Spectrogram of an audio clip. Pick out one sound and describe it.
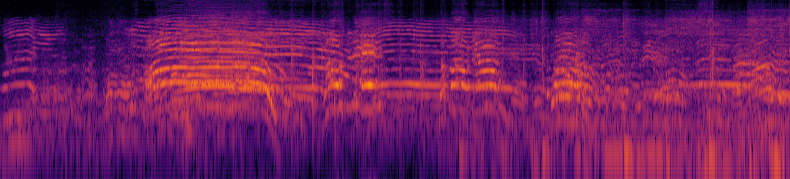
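A group of people sing together.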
